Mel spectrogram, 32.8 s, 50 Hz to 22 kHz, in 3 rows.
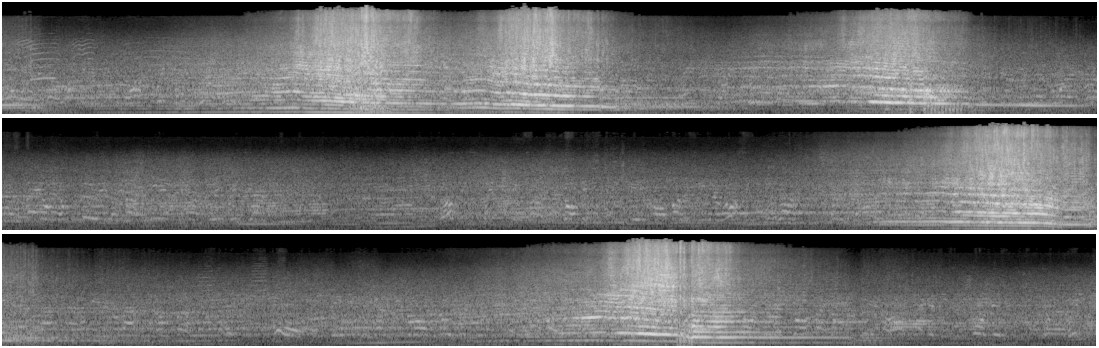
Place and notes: Unnamed Road, Derby, UK - British Motorcycle Grand Prix 2004 ... Race ...
British Motorcycle Grand Prix 2004 ... Race ... stereo one point mic to mini-disk ... commentary ...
